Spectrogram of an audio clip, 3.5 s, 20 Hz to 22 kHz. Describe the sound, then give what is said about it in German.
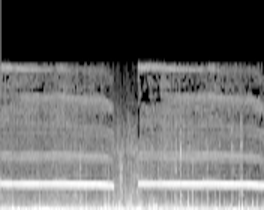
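A steady, piercing alarm buzzer drones on, cutting out briefly midway before resuming, over a heavy rumbling background of low noise and wind. It is an alarm calling all men to their posts during shelling at 2:20 a.m. on 24 February 1917. “Alarm! Alle Mann auf ihre Posten!”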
